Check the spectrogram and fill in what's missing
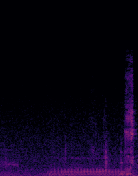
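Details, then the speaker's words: Pet pugs sleeping on a bed across the room during an indoor makeup recording; a low, rumbling, purr-like snore from a flat-faced dog over faint room noise; snoring. "they're all the way over on the bed so you will hear snoring throughout this video apologies for that"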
